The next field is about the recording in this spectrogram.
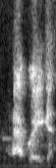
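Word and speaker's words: Pat Regan: That's Pat Reagan. That's spelled P-A-T-R-E-G-A-N. Not like Ronald Reagan. It's announced like Ronald Reagan. Pat Reagan, but there's no A in that.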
